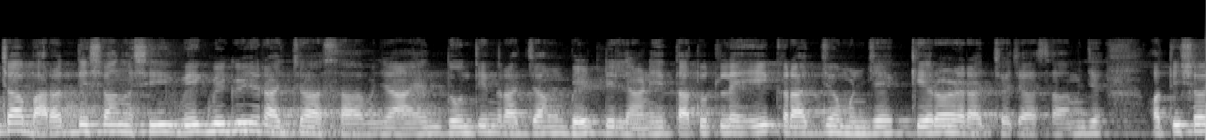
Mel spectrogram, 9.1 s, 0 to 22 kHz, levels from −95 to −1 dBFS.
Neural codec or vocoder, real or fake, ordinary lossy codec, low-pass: none; real; none; none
